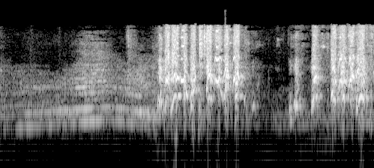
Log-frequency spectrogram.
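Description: A small white dog barking in rapid, loud volleys from behind a metal gate. Before the barking, during the first two seconds or so, a drawn-out cry rises and then falls.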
